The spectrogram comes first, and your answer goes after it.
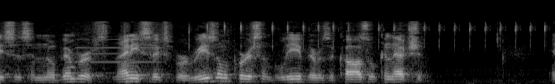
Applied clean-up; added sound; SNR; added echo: none; Wind instrument, woodwind instrument + Scissors; 16 dB; none.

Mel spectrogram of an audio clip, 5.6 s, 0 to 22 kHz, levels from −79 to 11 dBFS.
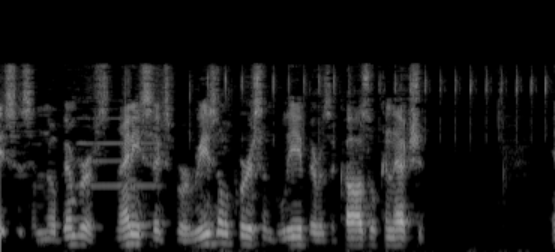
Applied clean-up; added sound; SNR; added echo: classical method Wiener filter.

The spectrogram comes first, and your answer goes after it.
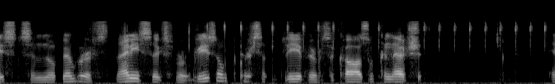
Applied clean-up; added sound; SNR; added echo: neural diffusion model UNIVERSE++.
